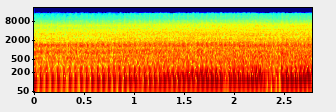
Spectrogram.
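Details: Honda CB fuel-injected motorcycle with erratic running when throttle is opened, unresolved after five services: revs raised, engine pulses unevenly and wavers in pitch while the throttle reading on the scanner stays at zero; faulty throttle sensor signal suspected.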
